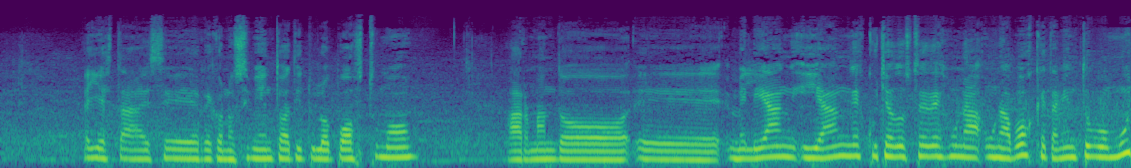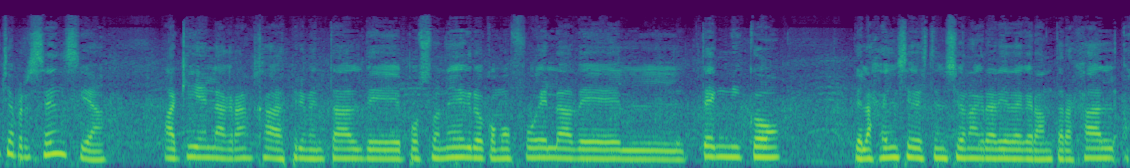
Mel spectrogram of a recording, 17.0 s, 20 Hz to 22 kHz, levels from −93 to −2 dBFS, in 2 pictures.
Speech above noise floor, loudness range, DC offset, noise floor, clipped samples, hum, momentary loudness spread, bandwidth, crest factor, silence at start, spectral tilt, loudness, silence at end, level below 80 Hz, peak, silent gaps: 20 dB; 3 LU; under 0.1%; -39 dBFS; under 0.1%; none; 6 LU; 15 kHz; 16 dB; 0 s; -6 dB/octave; -20 LUFS; 0 s; -52 dBFS; -4 dBFS; none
